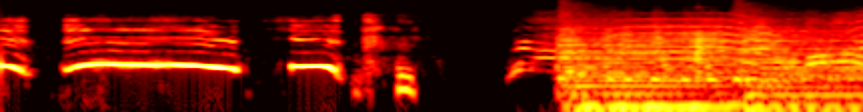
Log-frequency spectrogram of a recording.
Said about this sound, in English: There's a really weird scream in this. Where is it? It sounds yeah, kind of it sounds alien. Like a camera going, or it's a woman, isn't it?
